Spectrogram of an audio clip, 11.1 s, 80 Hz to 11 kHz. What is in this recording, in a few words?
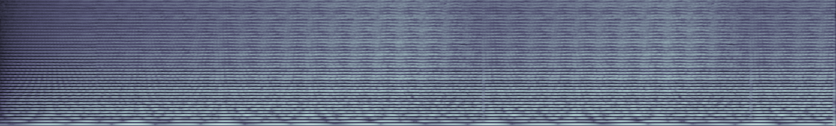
PAD6 C5; USB Soundscan vol.05 - Explosive Jungle; AKAI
